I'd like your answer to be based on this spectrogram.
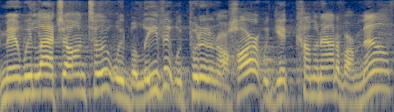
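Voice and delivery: plain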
